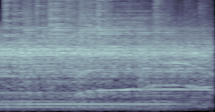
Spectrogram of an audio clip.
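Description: A rock band's last chord held and ringing out on electric guitar and keys, with the drums stopped. A short gliding note sounds in the second half of the chord.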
